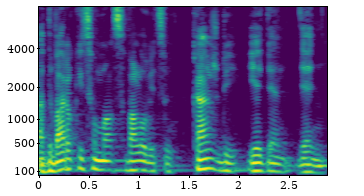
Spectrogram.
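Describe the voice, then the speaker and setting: With vocal fry, a man speaks at a medium pitch and a moderate pace, using ordinary pitch variation. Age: 30s. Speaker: martial arts coach. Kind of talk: radio interview.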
